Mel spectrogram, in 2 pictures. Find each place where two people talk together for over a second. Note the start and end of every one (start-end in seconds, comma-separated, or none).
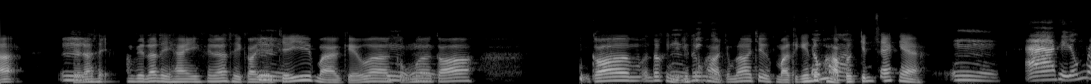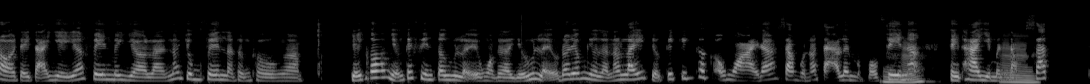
none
